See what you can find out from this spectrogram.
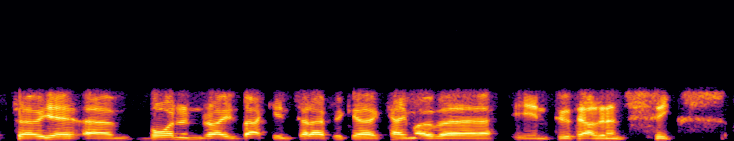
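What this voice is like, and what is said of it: Slight South African accent. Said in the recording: “I might have a slight little accent in my voice ... South Africa? ... It's hard to pick up”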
